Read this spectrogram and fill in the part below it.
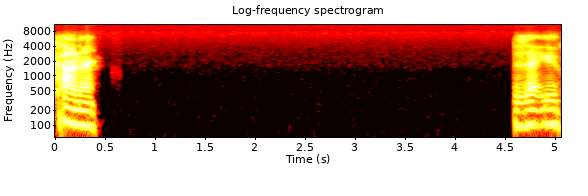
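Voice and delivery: whispering. Calling quietly into a dark basement as a player character: whisper. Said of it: "and whisper".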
